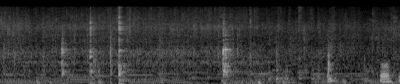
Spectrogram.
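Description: Spinach and bean sprouts sizzling in hot sunflower oil in a stir-fry pan as they are tossed, with a few sharp clicks of the utensil against the pan.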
